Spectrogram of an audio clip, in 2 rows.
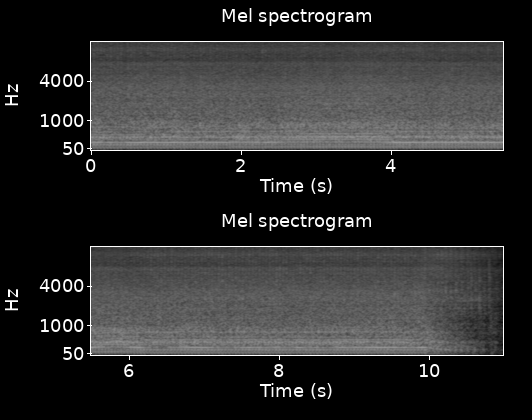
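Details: Abandoned Huskee XT650 mower that sat in a yard a year or two, restarted and watched for a while: holds a steady, even buzz for ten seconds, then switched off and winds down; runs smoothly.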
